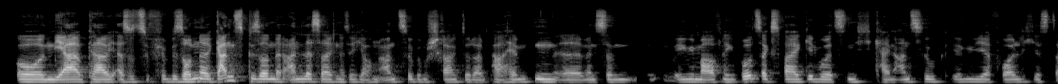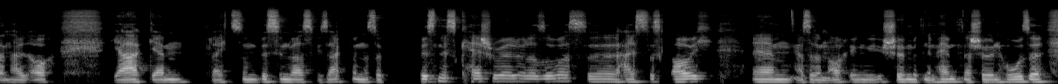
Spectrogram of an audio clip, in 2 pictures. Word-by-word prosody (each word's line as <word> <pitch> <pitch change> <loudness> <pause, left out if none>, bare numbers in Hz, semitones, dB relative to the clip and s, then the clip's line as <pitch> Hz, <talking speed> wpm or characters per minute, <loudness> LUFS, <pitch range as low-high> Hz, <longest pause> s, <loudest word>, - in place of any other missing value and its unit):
und 115 -1 +5
ja, 115 0 +9
klar, 115 0 +4
also 115 +2 +3
so 120 - +2
für 130 - -7
besondere 125 +1 +4
ganz 180 +4 +7
besondere 125 -2 +3
Anlässe 125 0 +4
habe 115 - +2
ich - - -10
natürlich 115 -2 -7
auch 105 - -9
'n 115 - -9
Anzug 120 +3 -2
im 115 0 -9
Schrank 110 0 -2
oder 110 -1 -4
'n 105 - -9
paar 105 - -3
Hemden, 120 +1 0
äh, 105 0 -4
wenn's 110 +1 +2
dann 220 0 -5 0.2
irgendwie 120 -10 -4
mal 110 -2 +2
auf 110 - -3
'ne 115 - -4
Geburtstagsfeier 130 0 +2
geht, 125 +1 -3
wo 115 0 -2
jetzt 115 - 0
nicht 120 0 -7
kein 105 -1 -6
Anzug 120 +2 -2
irgendwie 120 0 -6
erforderlich 115 +1 -5
ist, 120 +1 -4
dann 105 +1 -7
halt 105 -1 -6
auch, 110 0 -4 0.5
ja, 110 +1 +3
gern 110 +1 -5
vielleicht 105 +3 -11
so 115 -1 -1
'n 110 -1 -5
bisschen 120 -1 +3
was, 110 0 -1
wie - - -18
sagt 120 +3 -5
man 115 - -4
es, 110 - -1
so 110 - -3 0.4
Business 130 +3 +1
Casual 140 +1 -2
oder 135 -1 -6
so 135 +1 -4
was, 145 -3 -2
äh, 125 -1 -5
heißt 120 +1 -1
das, 130 0 -3
glaube 130 +2 +1
ich, 130 0 -8 0.4
ähm, 115 -1 -1
also 105 +1 -1
dann 100 -3 -6
auch 110 +4 -5
irgendwie 110 +1 -7
schön 115 0 +2
mit 115 - -5
'nem 105 - -5
Hemd, 120 +1 -2
'ner 110 - +2
schönen 110 0 0
Hose. 120 +1 +1
115 Hz, 215 wpm, -24 LUFS, 110-125 Hz, 0.5 s, ja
